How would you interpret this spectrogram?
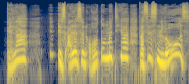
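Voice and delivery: frightened, fearful voice. A man hammers on a door and calls to the person inside, fearfully. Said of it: "rief er angsterfüllt".

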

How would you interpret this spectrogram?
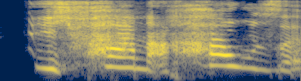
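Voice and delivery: shrill, very high scream with voice cracking. The narrator screams back through the door at a pounding man, voice breaking. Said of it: "schrie ich".

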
